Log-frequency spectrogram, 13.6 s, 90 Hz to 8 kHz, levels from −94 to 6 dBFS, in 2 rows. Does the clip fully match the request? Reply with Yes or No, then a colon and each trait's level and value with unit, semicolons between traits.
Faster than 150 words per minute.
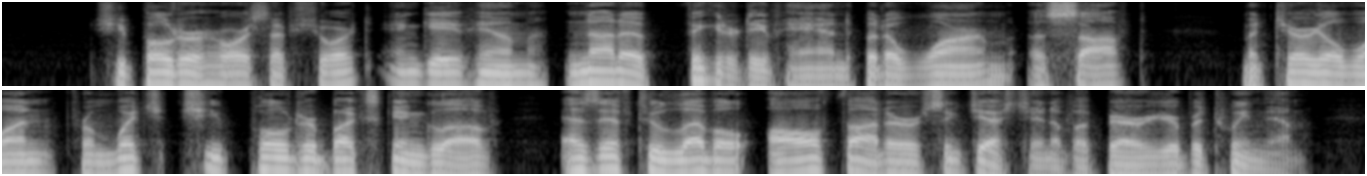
Yes: average, 180 wpm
